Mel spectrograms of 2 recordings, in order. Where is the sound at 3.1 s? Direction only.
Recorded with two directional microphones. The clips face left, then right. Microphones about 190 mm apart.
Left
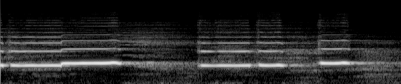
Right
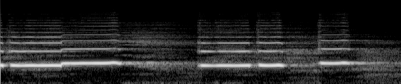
40° right (ahead or behind).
